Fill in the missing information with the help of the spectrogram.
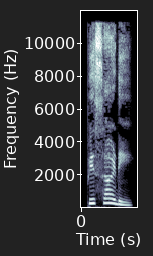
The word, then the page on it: ಪೋಸ್ಟು: pōsṭu; Kannada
